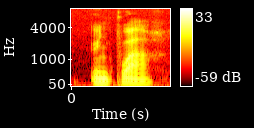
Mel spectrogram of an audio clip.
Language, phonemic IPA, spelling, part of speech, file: French, /pwaʁ/, poire, noun, Fr-poire.ogg
- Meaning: 1. pear 2. mug, sucker, soft touch 3. mush, face 4. a bulb, usually pear-shaped, used to collect gases or liquids, such as that of a dropper 5. pear brandy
